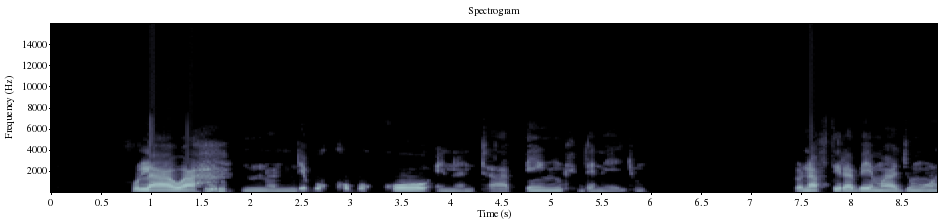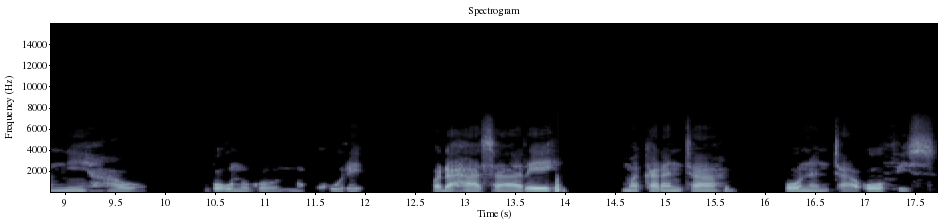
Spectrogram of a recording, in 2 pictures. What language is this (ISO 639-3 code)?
ful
